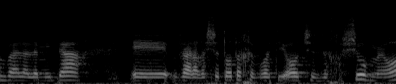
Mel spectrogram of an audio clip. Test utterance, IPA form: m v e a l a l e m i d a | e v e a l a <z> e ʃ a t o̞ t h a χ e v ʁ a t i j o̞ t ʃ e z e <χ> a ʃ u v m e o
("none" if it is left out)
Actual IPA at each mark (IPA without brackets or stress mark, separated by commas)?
ʁ, χ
